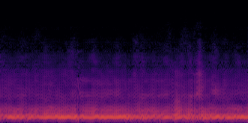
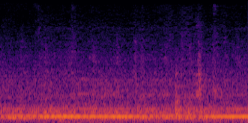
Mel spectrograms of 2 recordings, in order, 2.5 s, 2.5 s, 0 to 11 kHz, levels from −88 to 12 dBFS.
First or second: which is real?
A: second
